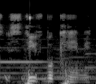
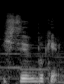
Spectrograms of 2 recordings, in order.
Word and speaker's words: Steve Buscemi: Steve Buscemi. Steve Buscemi. Nossa, sua pronúncia foi tão perfeita. – Tá, pra, pra verdade, nem sei se está certo. É Steve Buscemi mesmo.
